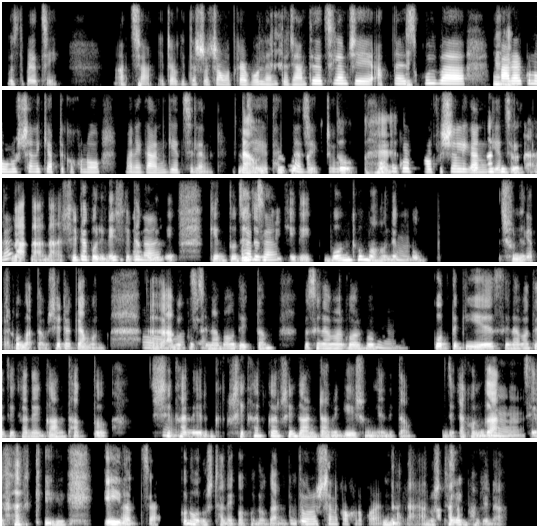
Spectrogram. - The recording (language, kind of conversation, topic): Bengali, podcast, কোন গান শুনলে আপনার মনে হয় আপনি ছোটবেলায় ফিরে গেছেন?
- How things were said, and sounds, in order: tapping; laughing while speaking: "গান হচ্ছে আর কি"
